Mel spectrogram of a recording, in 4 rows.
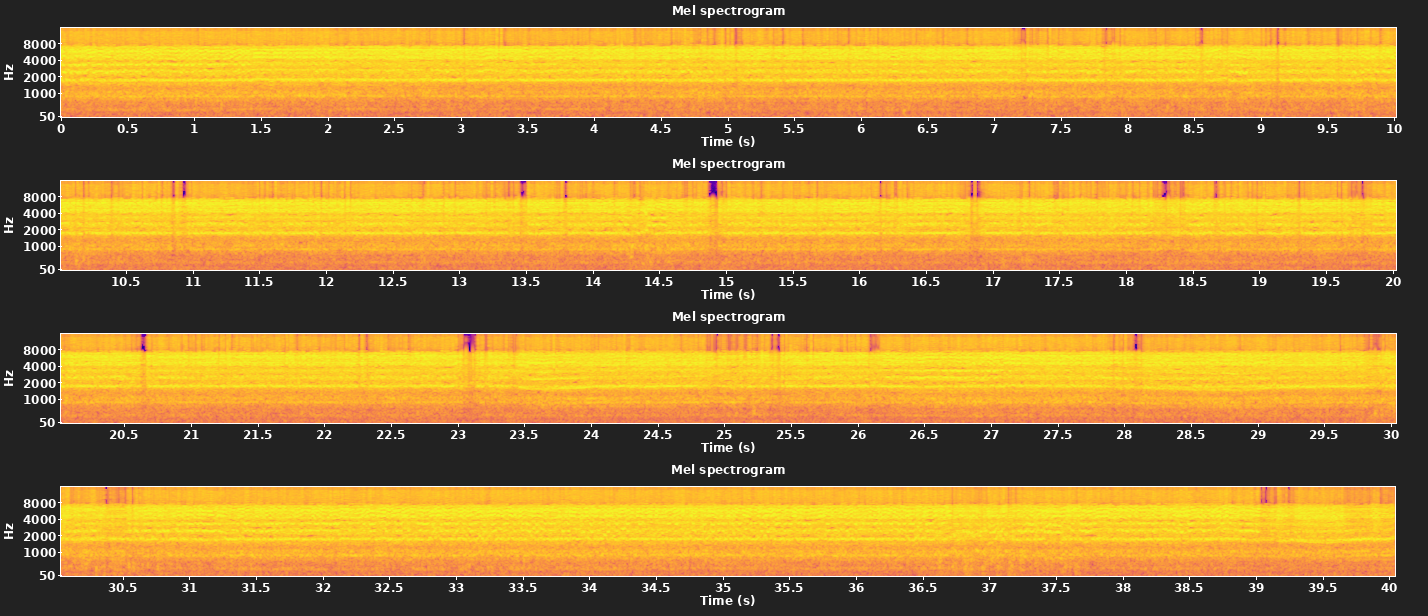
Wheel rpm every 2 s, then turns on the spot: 220, 230, 230, 230, 230, 230, 230, 230, 240, 240, 230, 230, 230, 230, 220, 220, 210, 210, 200, 220.
none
